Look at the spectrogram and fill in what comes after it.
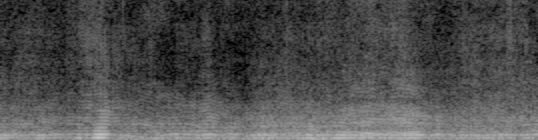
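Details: Western honey bees, Apis mellifera iberica, at a Langstroth beebox in south Tarragona, Catalonia, Spain; an even, resonant hum of numerous bees, one bee zipping loudly past near the start before the drone settles.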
